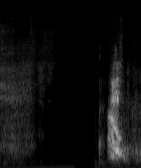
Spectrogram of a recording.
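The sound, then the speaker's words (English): A single loud sneeze bursts out after a moment of near silence, sharp at the onset and trailing off quickly, with a faint breathy sound before it. “Bless you.”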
